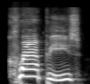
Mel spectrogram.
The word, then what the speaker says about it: crappie: And Husker Country goes, Matt, crappies are fish. It's pronounced crappies, okay?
